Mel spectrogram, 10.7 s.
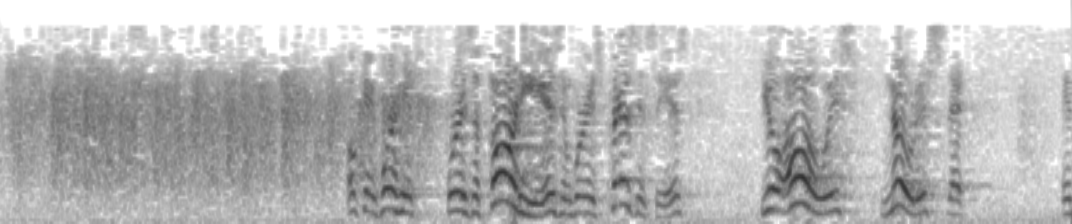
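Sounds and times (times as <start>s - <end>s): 
people clapping hands: 0.0s - 4.6s
speech: 3.5s - 7.0s, 7.6s - 9.8s, 10.6s - 10.7s.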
